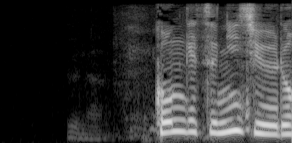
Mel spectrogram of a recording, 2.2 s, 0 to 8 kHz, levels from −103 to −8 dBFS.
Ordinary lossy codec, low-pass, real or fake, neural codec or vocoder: none; 7.2 kHz; real; none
